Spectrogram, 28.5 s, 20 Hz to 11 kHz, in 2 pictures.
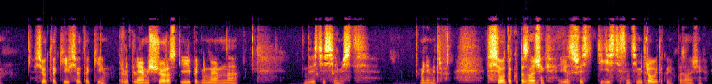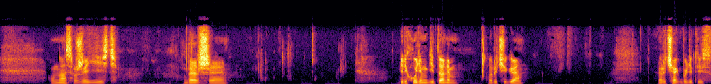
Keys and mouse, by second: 1.1 g, 3.5 g, 9.1-15.1 middle drag, 18.7 Tab, 18.7 `, 19.2 Tab, 20.1 alt+z, 20.6-22.4 middle drag.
